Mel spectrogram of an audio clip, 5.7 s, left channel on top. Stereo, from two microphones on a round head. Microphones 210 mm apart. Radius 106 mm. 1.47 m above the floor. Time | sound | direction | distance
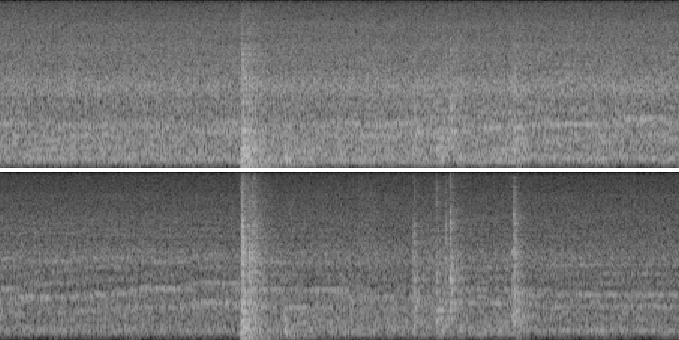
2.0 | a sliding door | 45° right (ahead or behind) | 1.2 m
